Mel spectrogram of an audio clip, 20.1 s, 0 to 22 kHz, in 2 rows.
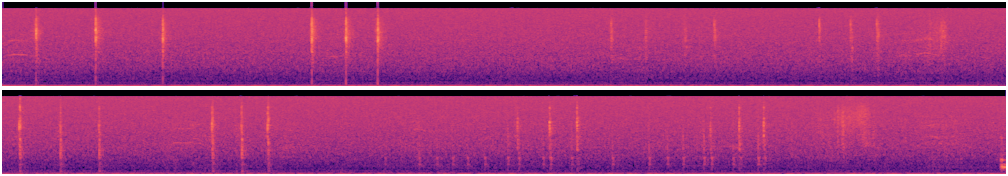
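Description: Cherry silent red mechanical keyboard switches pressed by finger one after another, giving short clicks, now single, now two or three close together, over a steady hiss. One switch has its stock spring and the other a lighter SPRiT 20CN 25S spring (20 g actuation, 25 g bottom-out).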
